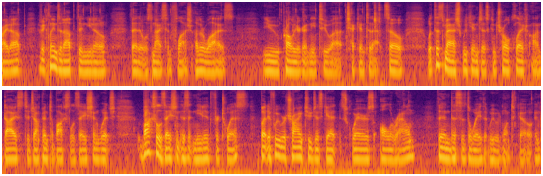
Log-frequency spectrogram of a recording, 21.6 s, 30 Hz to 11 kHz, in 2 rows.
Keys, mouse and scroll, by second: 0.0 middle click, 0.4-0.8 scroll down 1, 0.8 middle click, 1.6 shift+scroll down 1, 1.9 middle click, 3.1-3.6 scroll down 2, 3.3 middle click, 3.3-5.8 middle drag, 5.6-6.1 scroll down 2, 6.2 middle click, 6.5 scroll down 1, 6.7 shift+middle click, 7.4 q, 9.8 middle click, 9.8 q, 10.2 ctrl+click, 10.8 scroll up 1, 11.3-12.4 scroll down 1, 12.4-13.1 scroll, 13.1-13.9 scroll down 1, 13.9-15.3 scroll up 1, 15.3-16.2 scroll down 1, 16.2 scroll up 2, 17.8 scroll up 1, 18.8 click, 21.0 middle click, 21.0 middle click, 21.0 click, 21.4 scroll up 2.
